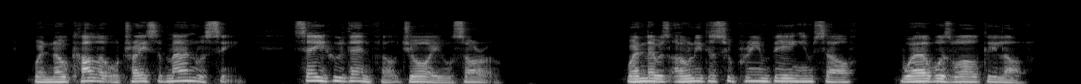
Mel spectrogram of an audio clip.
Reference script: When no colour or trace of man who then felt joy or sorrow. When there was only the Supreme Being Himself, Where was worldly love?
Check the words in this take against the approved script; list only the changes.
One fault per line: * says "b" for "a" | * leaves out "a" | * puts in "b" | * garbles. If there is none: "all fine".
* puts in "was seen Say"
